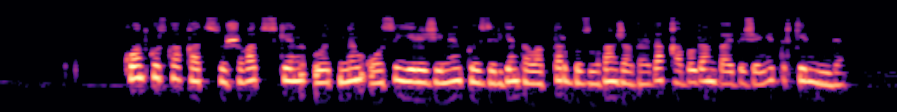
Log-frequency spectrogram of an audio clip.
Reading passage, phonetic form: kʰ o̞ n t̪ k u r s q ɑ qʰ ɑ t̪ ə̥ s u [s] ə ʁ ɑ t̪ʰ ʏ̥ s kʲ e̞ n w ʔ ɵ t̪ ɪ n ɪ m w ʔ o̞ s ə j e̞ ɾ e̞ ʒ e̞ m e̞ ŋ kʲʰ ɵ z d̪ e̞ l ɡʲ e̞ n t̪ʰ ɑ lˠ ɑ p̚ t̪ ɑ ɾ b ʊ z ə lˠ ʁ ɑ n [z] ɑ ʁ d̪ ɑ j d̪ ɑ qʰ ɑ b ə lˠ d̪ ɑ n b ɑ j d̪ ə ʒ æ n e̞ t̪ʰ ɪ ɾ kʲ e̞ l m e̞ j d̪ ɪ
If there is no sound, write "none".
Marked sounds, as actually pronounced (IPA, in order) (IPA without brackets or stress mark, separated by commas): ʃ, ʒ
